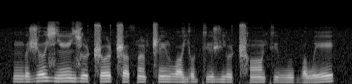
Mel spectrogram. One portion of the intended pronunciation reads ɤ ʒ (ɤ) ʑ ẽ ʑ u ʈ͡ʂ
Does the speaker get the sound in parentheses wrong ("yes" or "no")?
no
